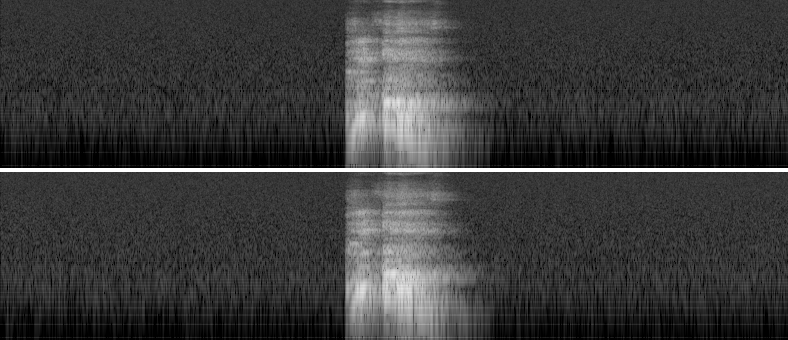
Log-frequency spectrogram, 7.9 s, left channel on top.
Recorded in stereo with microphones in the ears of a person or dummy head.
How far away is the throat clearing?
About 3 m.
